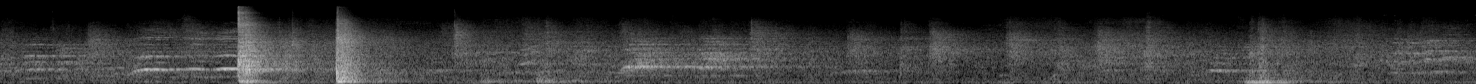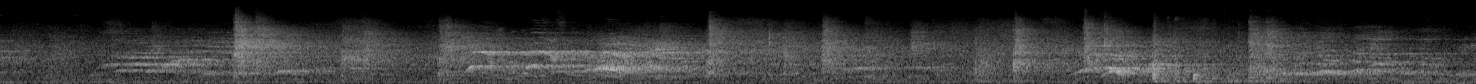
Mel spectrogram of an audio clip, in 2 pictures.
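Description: Ice skates scrape and swish across the ice.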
